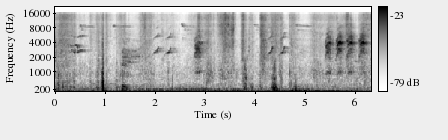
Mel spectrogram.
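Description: Clicks, knocks and fabric rustling as the polyester seat of a lightweight aluminium-framed camp chair is worked onto the frame's pole ends, with a sharp click about a second in. Small birds chirp in the background.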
